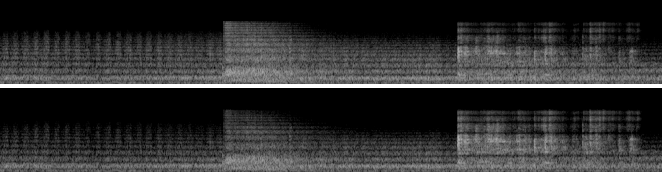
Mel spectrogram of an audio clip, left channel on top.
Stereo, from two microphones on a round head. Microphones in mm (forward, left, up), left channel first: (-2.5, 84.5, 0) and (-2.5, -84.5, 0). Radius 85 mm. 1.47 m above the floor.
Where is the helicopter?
45° left (ahead or behind); by 6.6 s 70° left (ahead or behind).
